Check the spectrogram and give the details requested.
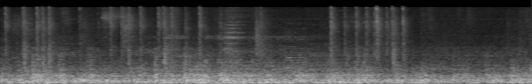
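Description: Passenger train running, heard from inside the carriage: a steady low rumble of wheels on track with irregular clicks and rattles.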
